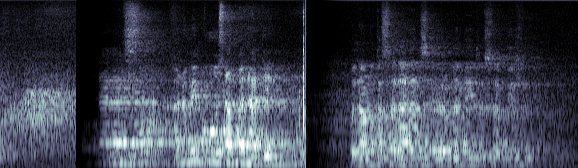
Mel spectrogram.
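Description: A young man speaks calmly up close.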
